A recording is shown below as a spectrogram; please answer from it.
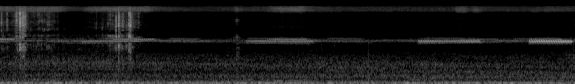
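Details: Garden cricket at night, found during a night-time search: a continuous high shrill trill that swells louder toward the end, with a few sharp clicks and rustles at the start.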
